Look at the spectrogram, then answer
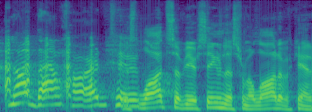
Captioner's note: laughter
